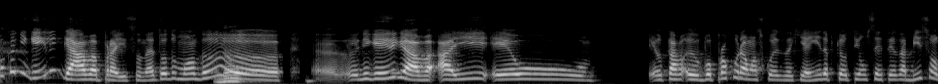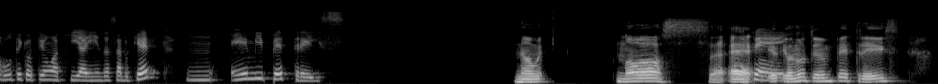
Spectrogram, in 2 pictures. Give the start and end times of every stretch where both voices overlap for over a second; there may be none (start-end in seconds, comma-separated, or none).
none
